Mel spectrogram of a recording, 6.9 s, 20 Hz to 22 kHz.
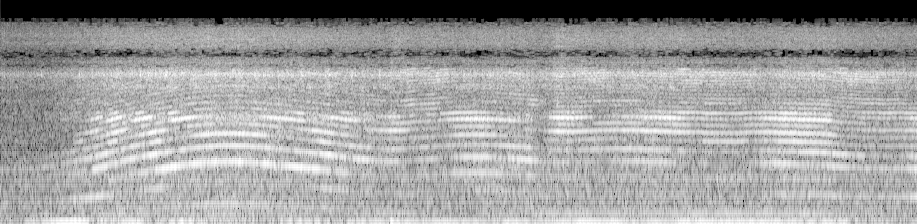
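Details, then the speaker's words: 2008 Chevy Impala 3.5 V6, noise persisting after customer replaced the power steering pump, engine revved: whine climbing and falling with revs; air bubbles seen in the fluid, power steering pump cavitating on aerated fluid. "Those are air bubbles. That's what's giving you that noise."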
